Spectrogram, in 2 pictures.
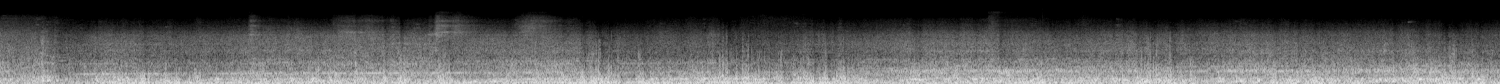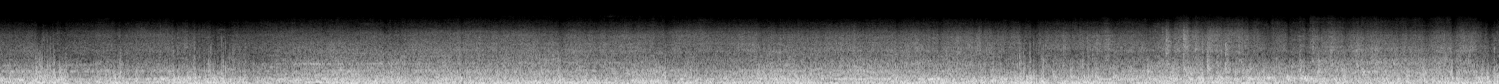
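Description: Mumbai suburban electric local train running at speed, heard from inside the coach: a steady loud rumble of wheels on rails with occasional clatter and a faint steady whine.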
